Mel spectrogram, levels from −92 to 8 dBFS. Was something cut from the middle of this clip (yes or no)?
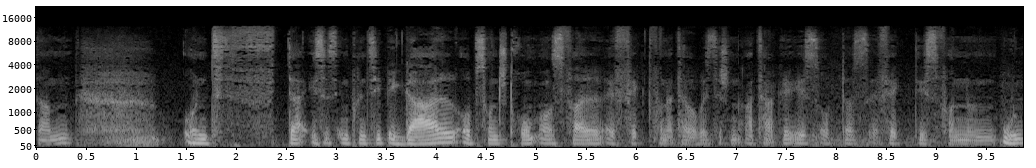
no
